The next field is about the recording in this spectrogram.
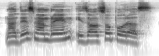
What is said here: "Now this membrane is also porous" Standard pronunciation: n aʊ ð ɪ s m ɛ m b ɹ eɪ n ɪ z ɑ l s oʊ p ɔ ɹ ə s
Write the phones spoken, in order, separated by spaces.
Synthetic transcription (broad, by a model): n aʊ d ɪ s m ɛ m b ɹ eɪ n ɪ z ɑ l s oʊ p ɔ ɹ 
